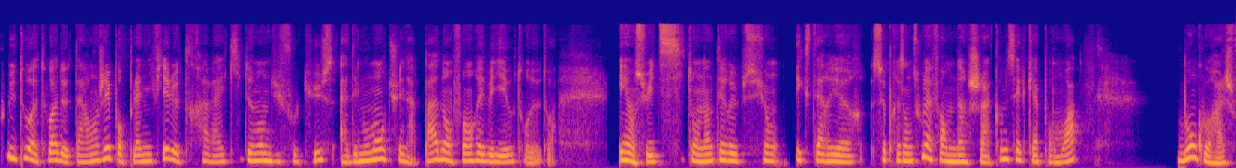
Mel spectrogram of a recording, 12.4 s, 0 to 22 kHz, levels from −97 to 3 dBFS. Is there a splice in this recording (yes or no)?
yes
